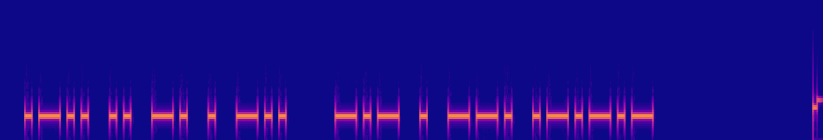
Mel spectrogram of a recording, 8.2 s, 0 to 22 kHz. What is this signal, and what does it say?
Morse code, heard as a keyed tone, about 17 wpm, 700 Hz. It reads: LINED KEG.
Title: Pangram Challenge v2 - 17wpm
